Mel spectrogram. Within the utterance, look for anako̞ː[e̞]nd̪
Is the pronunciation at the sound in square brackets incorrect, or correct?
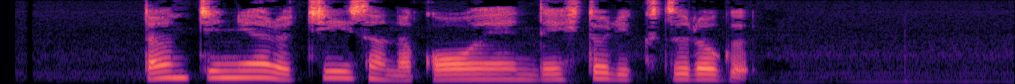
incorrect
